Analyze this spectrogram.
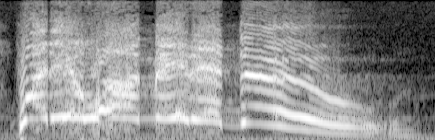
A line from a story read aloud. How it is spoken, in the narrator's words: The king yelled back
